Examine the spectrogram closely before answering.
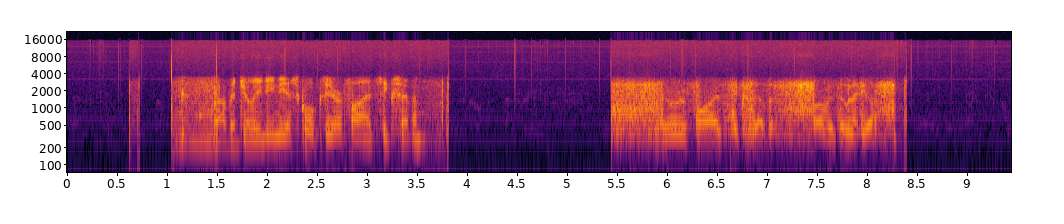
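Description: A man speaks calmly through a headset radio.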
